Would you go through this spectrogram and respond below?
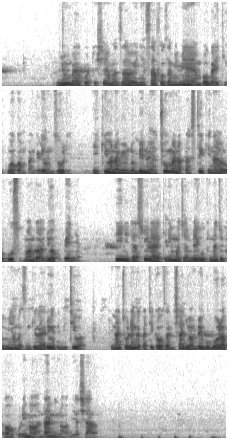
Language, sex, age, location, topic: Swahili, male, 18-24, Dar es Salaam, agriculture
